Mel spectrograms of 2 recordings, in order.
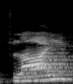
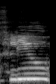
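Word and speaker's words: flew: এরপরে ফ্লাই উড়ানো, ফ্লাই ফ্লু ফ্লোন। আচ্ছা, এটাকে আবার ভুল ভাববেন না, এটার উচ্চারণ হবে কিন্তু ফ্লু, বাট আমরা ফ্লিউ বলে থাকি।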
